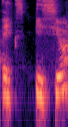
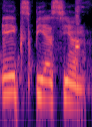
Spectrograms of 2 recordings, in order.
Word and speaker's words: expiación: Entonces, perdón, hermano, no sí, no entendí muy bien la palabra expisión o expisión. ¿Cómo? Expiación. Expiación. Gracias. Expiación. Gracias. Con X. Se escribe con X.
